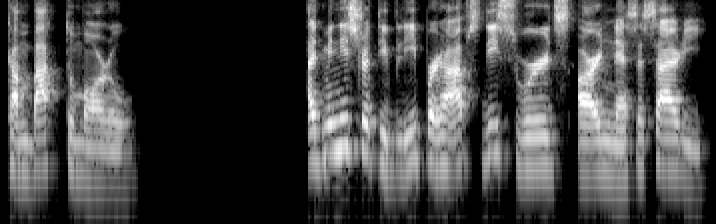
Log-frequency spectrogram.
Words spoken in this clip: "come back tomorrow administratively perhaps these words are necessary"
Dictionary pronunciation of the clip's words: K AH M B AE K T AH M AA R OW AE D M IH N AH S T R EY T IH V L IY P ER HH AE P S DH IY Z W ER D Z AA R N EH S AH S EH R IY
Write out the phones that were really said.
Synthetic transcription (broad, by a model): K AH M B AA K T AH M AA R OW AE D M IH N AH S T R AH T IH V L IY P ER HH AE P S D IY S W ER D S AA R N EH S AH S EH R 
